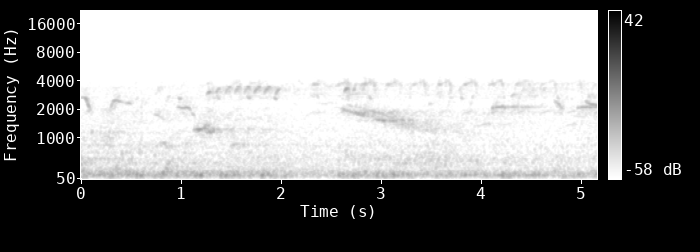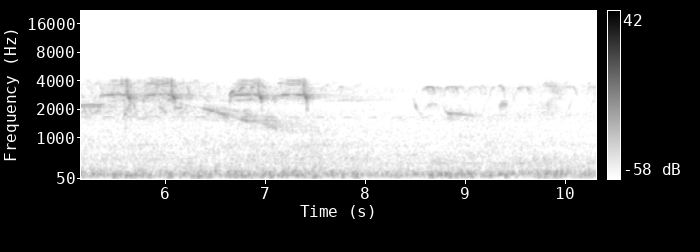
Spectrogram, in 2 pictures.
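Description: Several birds calling faintly, with short chirps throughout and a couple of descending whistled notes. The calls grow busier and louder about halfway through. A low, steady background rumble runs underneath.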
